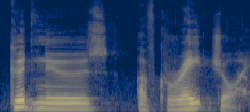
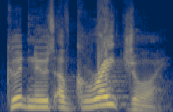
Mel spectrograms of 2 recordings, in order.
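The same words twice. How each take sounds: First: Softer, slow, savouring each word; Good news of great joy, dicho despacio y bajito como con asombro; hushed and slow. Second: Said in the usual way. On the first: Shown as a demonstration. Savouring the angel's phrase.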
